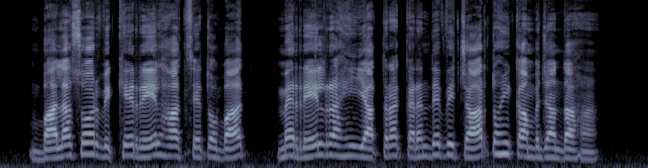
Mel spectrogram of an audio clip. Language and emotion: Punjabi, fearful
